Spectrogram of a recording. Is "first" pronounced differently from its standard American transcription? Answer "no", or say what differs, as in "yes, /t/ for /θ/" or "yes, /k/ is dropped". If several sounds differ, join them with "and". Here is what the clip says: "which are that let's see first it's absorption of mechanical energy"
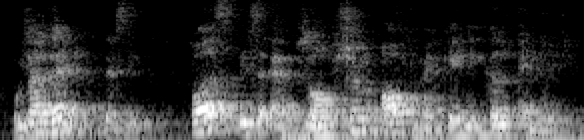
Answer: no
